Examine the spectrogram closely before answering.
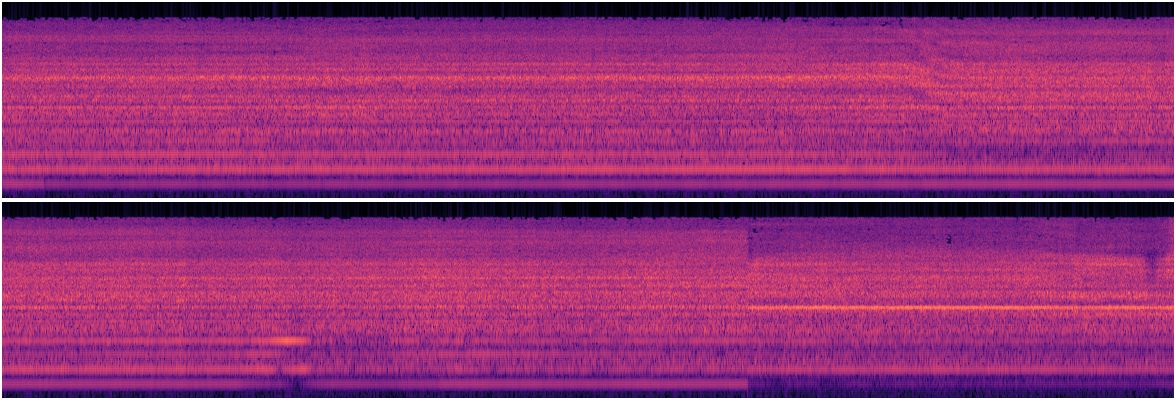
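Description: CNC router spindle running at speed, its end mill cutting a slot through a compact laminate sheet: a steady whine over a continuous cutting hiss. The tone shifts slightly about twelve seconds in, and a higher whine comes in about twenty-four seconds in.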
